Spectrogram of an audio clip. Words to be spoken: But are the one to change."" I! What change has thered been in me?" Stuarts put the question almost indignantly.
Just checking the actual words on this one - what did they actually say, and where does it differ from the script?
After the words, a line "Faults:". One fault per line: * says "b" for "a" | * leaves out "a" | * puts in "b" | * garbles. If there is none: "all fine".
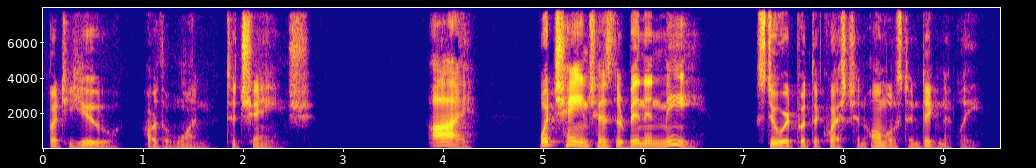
But you are the one to change."" I! What change has there been in me?" Stuart put the question almost indignantly.
Faults:
* puts in "you"
* says "there" for "thered"
* says "Stuart" for "Stuarts"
